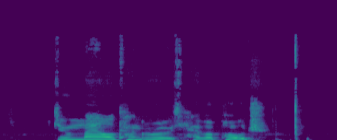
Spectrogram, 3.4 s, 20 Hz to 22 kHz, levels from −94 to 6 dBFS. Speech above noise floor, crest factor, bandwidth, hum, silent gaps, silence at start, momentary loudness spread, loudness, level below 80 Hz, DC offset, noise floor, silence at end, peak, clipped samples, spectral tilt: 47 dB; 22 dB; 16 kHz; none; none; 0.55 s; 13 LU; -41 LUFS; -80 dBFS; under 0.1%; -86 dBFS; 0.4 s; -18 dBFS; under 0.1%; -6 dB/octave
